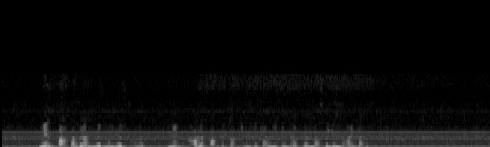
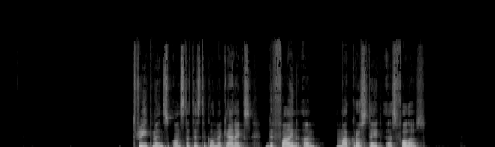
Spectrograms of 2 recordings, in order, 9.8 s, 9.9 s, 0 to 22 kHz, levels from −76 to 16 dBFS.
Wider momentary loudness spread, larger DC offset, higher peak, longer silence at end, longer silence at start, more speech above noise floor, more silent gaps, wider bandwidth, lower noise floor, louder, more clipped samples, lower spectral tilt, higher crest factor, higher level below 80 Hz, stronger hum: first, 22 LU vs 14 LU; neither; second, -8 dBFS vs -2 dBFS; second, 0 s vs 1.45 s; second, 0.05 s vs 2.7 s; second, 19 dB vs 57 dB; neither; second, 11.5 kHz vs 16.5 kHz; second, -48 dBFS vs -76 dBFS; second, -30 LUFS vs -20 LUFS; neither; first, -8 dB/octave vs -6 dB/octave; about the same, 24 dB vs 20 dB; first, -50 dBFS vs -58 dBFS; neither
